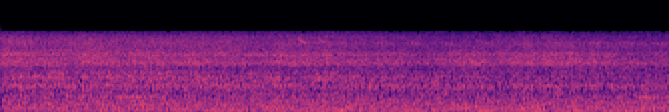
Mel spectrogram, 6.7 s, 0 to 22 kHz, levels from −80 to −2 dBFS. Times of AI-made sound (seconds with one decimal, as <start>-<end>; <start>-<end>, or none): 0.7-2.2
